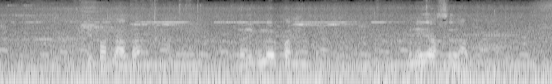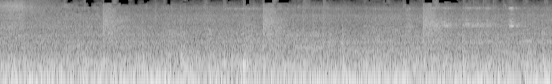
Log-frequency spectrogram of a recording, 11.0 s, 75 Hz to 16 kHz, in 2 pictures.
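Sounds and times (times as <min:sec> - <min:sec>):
music playing: 0:00.0 - 0:11.0
street traffic rumble: 0:00.0 - 0:11.0
short hisses: 0:05.4 - 0:06.8.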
